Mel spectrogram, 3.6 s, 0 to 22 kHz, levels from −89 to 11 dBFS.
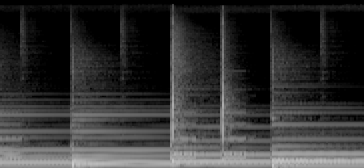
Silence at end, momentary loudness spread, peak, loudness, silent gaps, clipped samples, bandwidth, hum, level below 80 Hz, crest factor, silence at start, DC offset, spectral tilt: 0 s; 6 LU; 0 dBFS; -21 LUFS; none; under 0.1%; 14.5 kHz; none; -34 dBFS; 20 dB; 0 s; under 0.1%; -7.5 dB/octave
